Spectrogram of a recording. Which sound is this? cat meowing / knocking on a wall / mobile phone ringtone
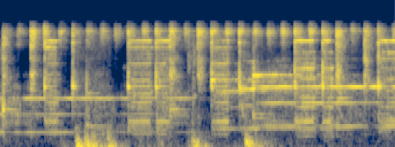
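mobile phone ringtone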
